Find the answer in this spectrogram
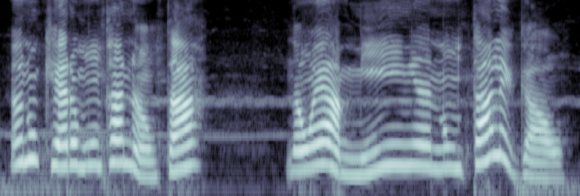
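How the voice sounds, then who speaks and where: A woman voicing a timid, anxious young man in a retold soap-opera scene, pitching her voice up to plead and protest. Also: animated, normal speed, fairly bright tone. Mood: panicked.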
